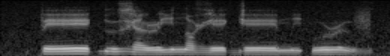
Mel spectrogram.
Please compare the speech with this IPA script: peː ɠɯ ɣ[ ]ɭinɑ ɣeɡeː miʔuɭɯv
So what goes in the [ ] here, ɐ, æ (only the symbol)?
æ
